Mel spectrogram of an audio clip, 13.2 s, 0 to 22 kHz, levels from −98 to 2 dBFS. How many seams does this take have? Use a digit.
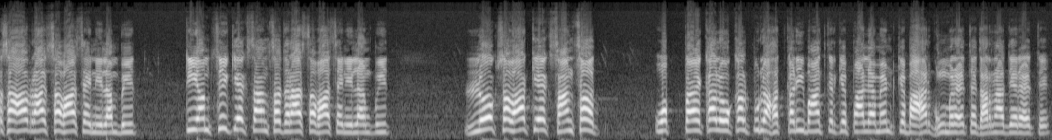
0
